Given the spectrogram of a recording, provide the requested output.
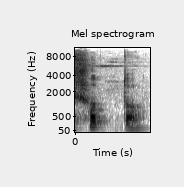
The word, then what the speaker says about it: সত্য: তেমনিভাবে স না হয়ে সত্য, জ ফলা আছে।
